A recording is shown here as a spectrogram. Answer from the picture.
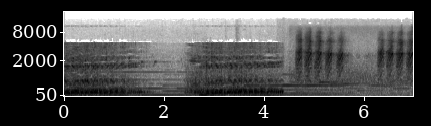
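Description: American alligator giving two long, low growling bellows of about two seconds each. About four and a half seconds in, they give way to European goldfinches twittering in quick bursts of high chirps.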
